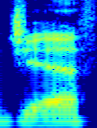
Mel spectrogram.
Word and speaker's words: GIF: it's they actually said the Creator actually said that it was pronounced jiff like that that's what he had had pronounced it as himself when he did it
